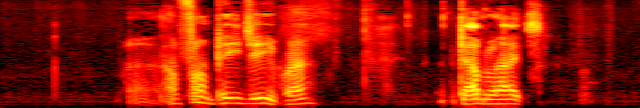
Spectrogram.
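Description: A man speaks with animation through a phone microphone, close up.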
